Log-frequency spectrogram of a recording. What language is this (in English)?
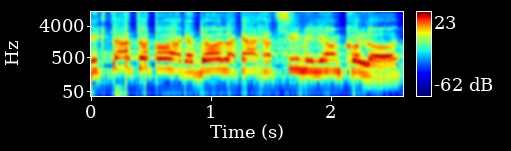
Hebrew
